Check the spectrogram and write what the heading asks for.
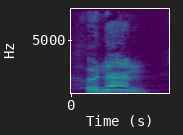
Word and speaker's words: Hunan: And it's in the Hunan is the correct pronunciation, region.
